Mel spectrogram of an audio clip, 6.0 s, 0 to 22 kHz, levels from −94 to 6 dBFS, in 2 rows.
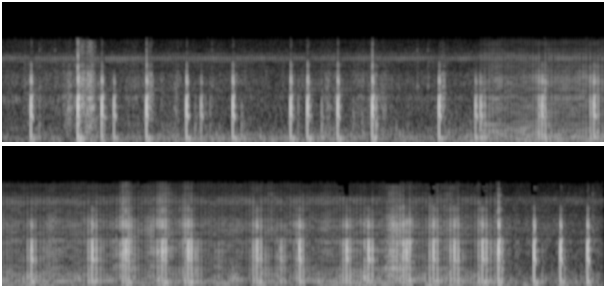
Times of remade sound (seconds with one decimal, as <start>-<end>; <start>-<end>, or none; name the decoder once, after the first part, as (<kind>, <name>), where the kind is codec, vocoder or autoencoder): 2.4-5.5 (vocoder, BigVGAN v2)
